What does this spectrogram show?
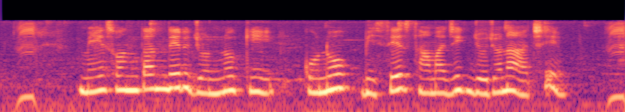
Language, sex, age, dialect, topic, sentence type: Bengali, female, 18-24, Jharkhandi, banking, statement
